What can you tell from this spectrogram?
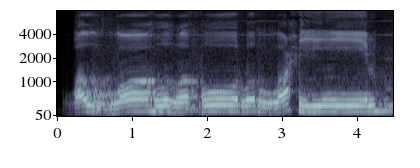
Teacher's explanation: Tebalkan lagi lamnya pada lafal jalal Allah.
